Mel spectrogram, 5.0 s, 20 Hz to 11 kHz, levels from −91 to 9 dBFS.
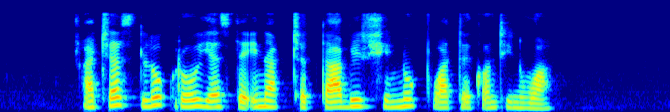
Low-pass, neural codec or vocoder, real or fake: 7.2 kHz; codec, 16 kHz, 6 kbps, DAC; fake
